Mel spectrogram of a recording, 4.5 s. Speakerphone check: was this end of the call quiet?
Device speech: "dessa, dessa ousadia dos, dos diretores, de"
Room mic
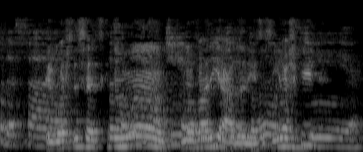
No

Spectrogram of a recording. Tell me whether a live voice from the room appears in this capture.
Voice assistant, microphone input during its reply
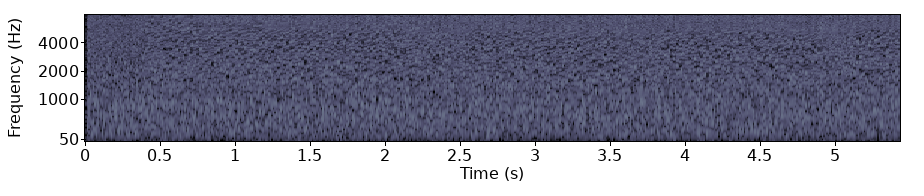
No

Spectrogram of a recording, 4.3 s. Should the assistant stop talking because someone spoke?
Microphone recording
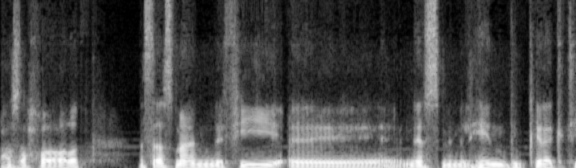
Yes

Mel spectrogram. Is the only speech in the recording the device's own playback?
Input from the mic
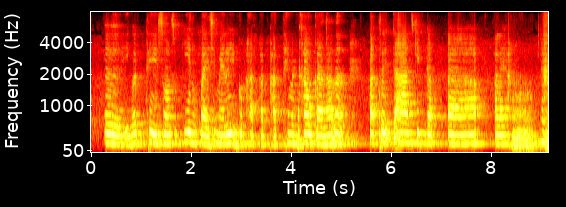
Yes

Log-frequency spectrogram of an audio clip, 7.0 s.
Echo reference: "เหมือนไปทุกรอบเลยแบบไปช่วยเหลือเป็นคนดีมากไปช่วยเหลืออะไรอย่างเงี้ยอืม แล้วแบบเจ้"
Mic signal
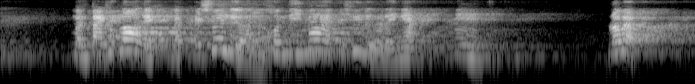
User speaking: Yes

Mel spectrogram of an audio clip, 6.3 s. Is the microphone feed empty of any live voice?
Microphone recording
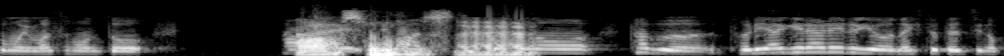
No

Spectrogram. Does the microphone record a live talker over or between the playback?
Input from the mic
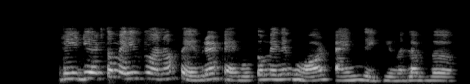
Yes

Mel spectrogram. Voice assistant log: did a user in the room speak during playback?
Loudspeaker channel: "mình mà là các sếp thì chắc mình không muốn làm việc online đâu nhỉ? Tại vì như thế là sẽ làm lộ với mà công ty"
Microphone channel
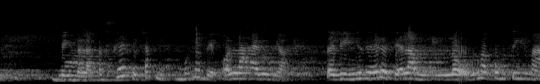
Yes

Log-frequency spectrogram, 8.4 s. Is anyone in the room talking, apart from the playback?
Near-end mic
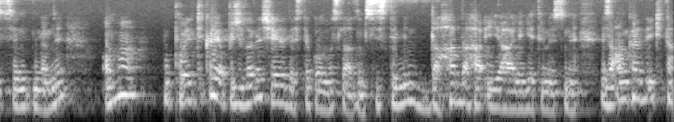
No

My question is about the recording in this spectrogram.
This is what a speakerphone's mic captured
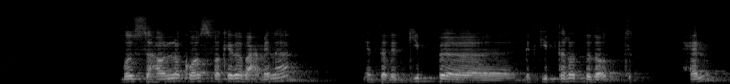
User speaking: No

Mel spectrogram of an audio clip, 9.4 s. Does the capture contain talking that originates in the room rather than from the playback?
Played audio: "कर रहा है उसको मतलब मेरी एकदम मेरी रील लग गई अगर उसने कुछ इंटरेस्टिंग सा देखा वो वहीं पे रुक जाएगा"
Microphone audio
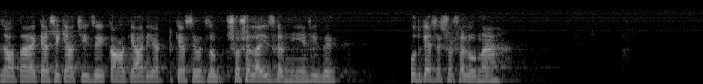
Yes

